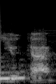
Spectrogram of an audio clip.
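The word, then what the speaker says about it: yuca: in the uf that is different it's it's pronounced yucca but it's with one sea it's a different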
